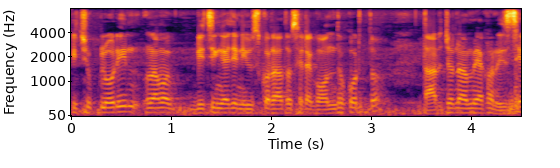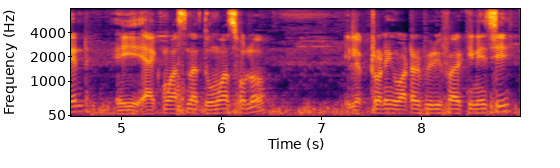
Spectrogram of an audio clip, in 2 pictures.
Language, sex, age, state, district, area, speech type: Bengali, male, 45-60, West Bengal, Paschim Bardhaman, urban, spontaneous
